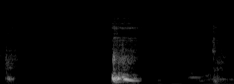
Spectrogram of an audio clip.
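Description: A person clearing their throat once, short and loud, about a second in, heard over a video-call microphone, after a faint brief sound at the start.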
